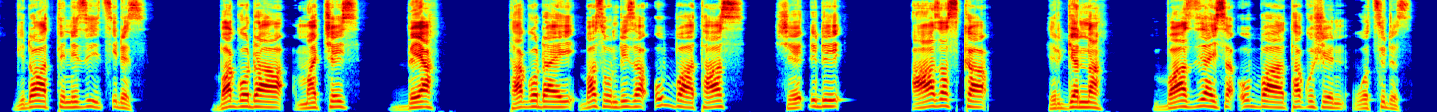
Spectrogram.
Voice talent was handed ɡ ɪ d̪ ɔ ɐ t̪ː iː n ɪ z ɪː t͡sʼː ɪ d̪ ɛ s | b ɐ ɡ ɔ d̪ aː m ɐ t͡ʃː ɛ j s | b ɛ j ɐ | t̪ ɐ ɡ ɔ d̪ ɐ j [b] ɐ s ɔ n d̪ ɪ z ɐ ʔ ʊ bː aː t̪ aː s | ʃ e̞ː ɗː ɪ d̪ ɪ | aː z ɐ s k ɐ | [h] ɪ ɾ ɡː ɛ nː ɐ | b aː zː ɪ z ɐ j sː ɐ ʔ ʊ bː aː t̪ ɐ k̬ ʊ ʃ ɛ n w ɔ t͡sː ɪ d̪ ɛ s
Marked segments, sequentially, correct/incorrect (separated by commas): correct, correct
